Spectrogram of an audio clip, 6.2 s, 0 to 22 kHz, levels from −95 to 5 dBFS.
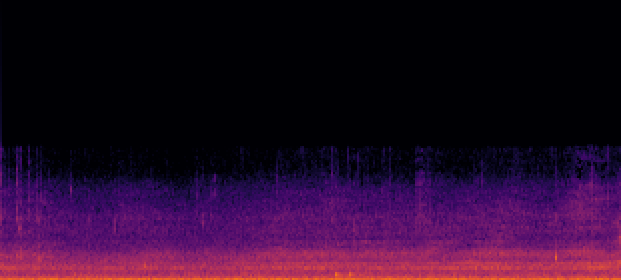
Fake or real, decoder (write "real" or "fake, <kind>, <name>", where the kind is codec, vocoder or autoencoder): real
